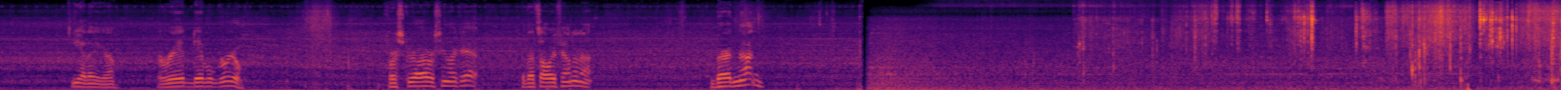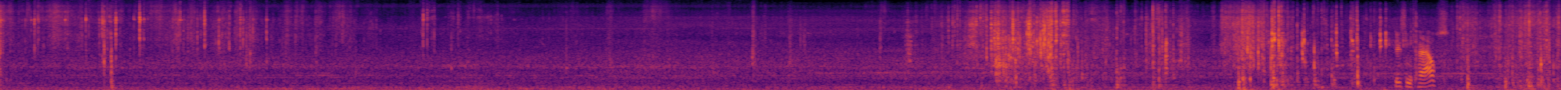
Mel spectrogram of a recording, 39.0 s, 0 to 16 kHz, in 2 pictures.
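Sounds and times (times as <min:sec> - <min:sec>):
truck engine and road noise: 0:00.0 - 0:39.0
clicks and rattles: 0:14.6 - 0:24.0, 0:31.2 - 0:39.0.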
